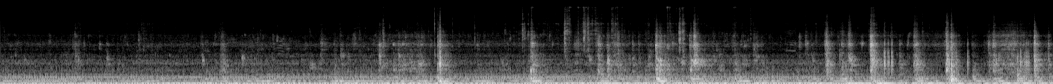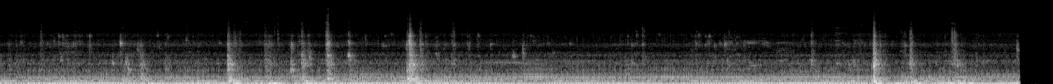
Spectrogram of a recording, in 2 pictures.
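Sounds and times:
boat motor running: 0.0s - 20.8s
water splashes: 0.0s - 20.8s
knocks and bumps on metal boat: 1.9s - 15.8s, 18.6s - 20.4s.

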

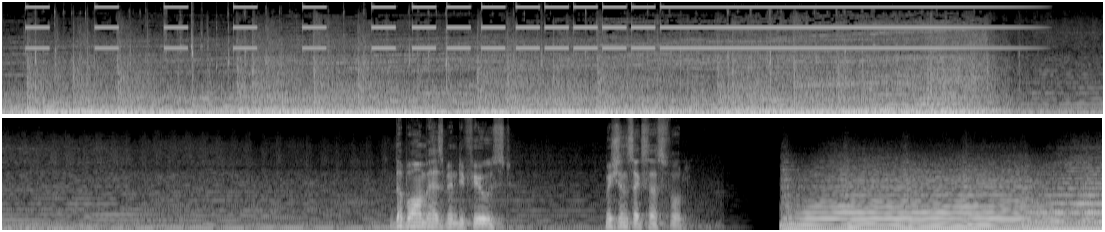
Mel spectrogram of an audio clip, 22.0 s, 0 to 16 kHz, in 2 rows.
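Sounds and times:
tense film score music: 0.0s - 15.4s
high electronic timer beeps: 0.2s - 10.5s.

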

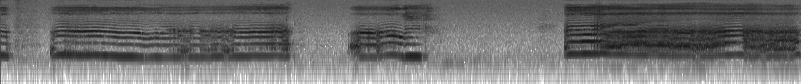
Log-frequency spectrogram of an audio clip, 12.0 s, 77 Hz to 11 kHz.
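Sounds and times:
toddler wailing: 0.0s - 0.2s, 0.8s - 4.4s, 5.2s - 6.5s, 8.5s - 12.0s.

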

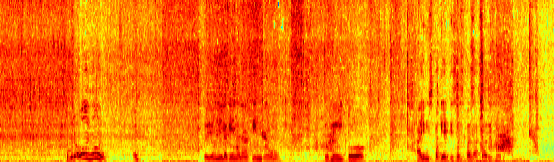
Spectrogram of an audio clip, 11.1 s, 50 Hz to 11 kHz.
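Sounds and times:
cooling fan humming: 0.0s - 11.0s
sauce sizzling in a wok: 0.0s - 11.0s.

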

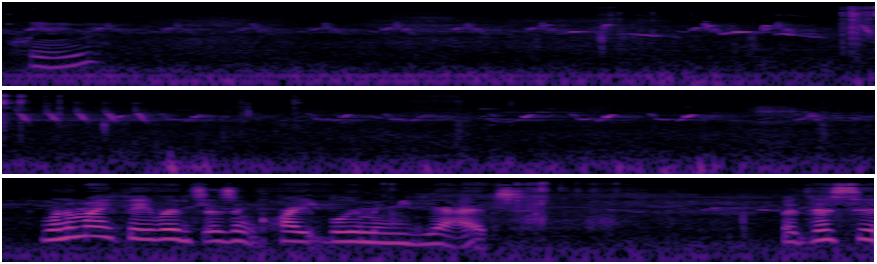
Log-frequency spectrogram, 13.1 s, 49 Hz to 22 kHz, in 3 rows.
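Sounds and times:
songbirds chirping: 0.0s - 13.0s.

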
